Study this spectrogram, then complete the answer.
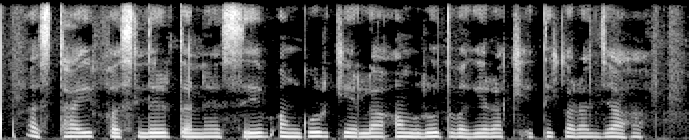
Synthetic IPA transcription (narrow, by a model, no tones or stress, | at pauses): əst̪ʰaːipʰəsleɾt̪ənesɪbə̃ŋɡʊɾkʰeːlaʔəmɾʊd̪ʋəɣɛːɾakʰeːt̪ikəɾəld͡ʒaːɦa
